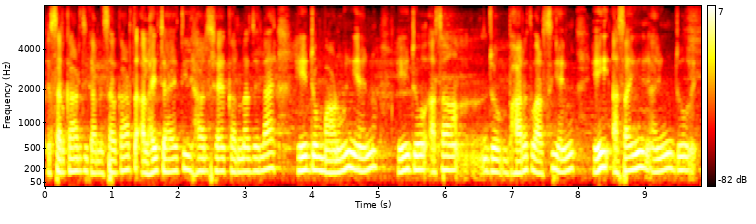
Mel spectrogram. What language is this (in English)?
Sindhi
